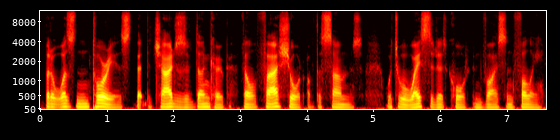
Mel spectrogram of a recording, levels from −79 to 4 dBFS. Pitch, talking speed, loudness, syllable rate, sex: 100 Hz, 190 wpm, -21 LUFS, 4.5 syllables/s, male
